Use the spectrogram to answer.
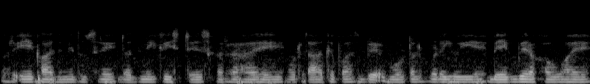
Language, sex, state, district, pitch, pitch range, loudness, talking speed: Hindi, male, Jharkhand, Jamtara, 115 Hz, 115-120 Hz, -29 LUFS, 225 wpm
